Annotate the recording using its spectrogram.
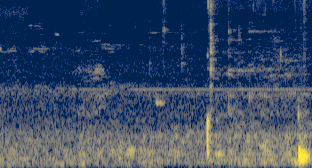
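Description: Near silence: room tone, with one faint brief click a little past halfway.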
